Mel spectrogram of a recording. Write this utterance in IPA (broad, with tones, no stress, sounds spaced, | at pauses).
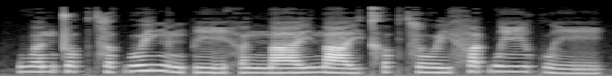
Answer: w ɵ˧ n t̪ ʊ˧ k̚ t͡s ʊ˨˥ k̚ uː˥ j ŋ ɪ˨ ŋ p iː˨˩ h ɵ˨ n n̪ aː˨˥ j n̪ aː˨ j kʰ ʊ˧ k̚ t͡s uː˨ j f ɐ˥ k̚ w iː˥ kʷ iː˨˩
